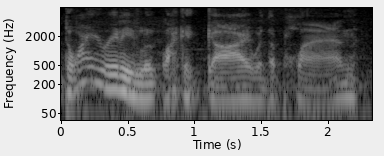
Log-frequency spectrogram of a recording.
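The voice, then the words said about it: Joker impression. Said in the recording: “great joke impression. That was brilliant.”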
